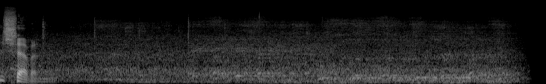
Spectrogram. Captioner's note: pa announcement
